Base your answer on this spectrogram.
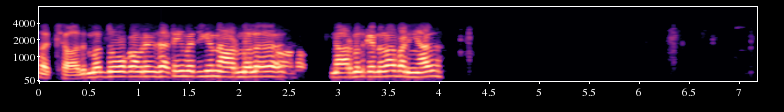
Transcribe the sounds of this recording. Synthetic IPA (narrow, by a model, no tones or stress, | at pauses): ətːʃʰaːeməd̪oːkəmɾeːd̪iːsɛːʈɪ̃ŋɡbɪt͡ʃɪjãːnaːɾməl | naːɾməlkɪnãːaːbəɽ̃ĩjãːɡ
